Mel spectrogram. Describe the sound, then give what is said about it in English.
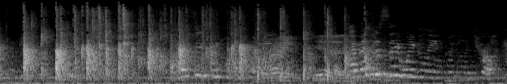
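A brief round of applause from a small group, dense clapping for a few seconds that thins out as voices begin talking over the tail end. “You both survived your round of applause.”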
